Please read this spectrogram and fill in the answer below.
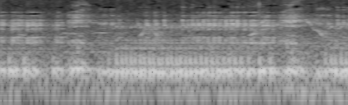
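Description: Koala bellowing: one long, steady call with a fast rasping pulse, played as a recording over a hall's loudspeakers.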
